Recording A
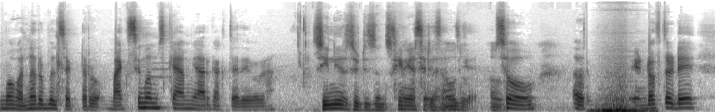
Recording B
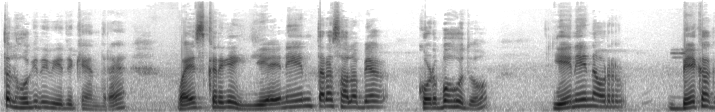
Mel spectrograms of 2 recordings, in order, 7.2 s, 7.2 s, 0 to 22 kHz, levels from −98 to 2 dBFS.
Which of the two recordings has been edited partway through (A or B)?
A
